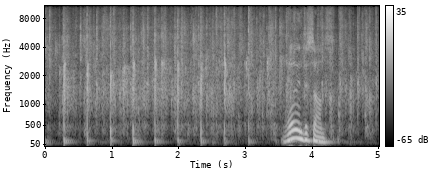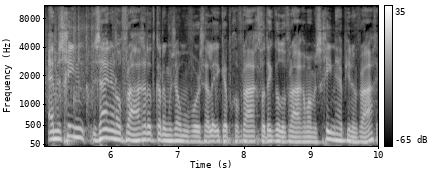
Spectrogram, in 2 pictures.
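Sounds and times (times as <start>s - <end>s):
audience applause: 0.0s - 6.9s
speech: 3.6s - 4.4s, 5.0s - 9.9s.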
